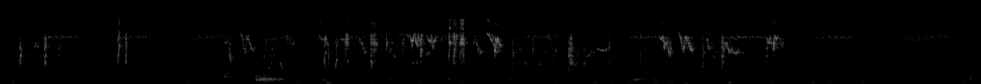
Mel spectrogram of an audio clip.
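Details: Budgerigar chirping on a morning in mating season: a busy stream of short high chirps and warbled notes, some rising and some falling, with brief pauses between bursts and a low steady hum underneath.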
